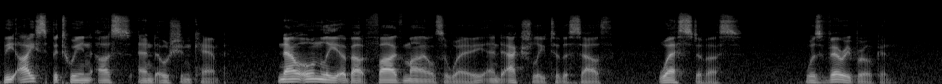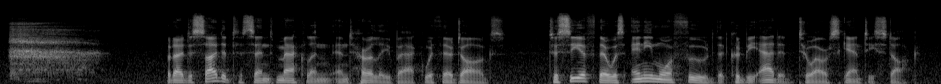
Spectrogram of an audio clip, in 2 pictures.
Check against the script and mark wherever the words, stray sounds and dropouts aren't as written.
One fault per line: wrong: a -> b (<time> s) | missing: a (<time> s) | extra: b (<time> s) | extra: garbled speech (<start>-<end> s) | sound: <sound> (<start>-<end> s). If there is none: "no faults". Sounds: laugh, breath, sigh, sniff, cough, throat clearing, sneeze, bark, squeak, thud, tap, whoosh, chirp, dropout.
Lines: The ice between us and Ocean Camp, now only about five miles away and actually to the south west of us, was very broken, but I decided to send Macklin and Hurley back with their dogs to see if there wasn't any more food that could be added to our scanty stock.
sound: sigh (9.5-10.5 s)
wrong: wasn't -> was (15.5 s)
